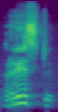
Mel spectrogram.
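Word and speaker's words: wrist: है वैसे ही रंगल रिस्ट राइट रंग रिंग राउट रिंकल रथ रैप रैप रच मतलब सब में देख लो जहां डब्लू आर से पहले आ रहा है डब्लू इज साइलेंट ठीक है प्ले राइट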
